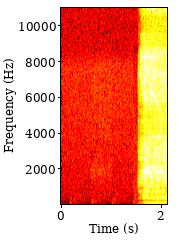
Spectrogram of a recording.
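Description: Near silence for about a second and a half, then an airy hiss of air drawn through a vape mod, with a steady low hum underneath.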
